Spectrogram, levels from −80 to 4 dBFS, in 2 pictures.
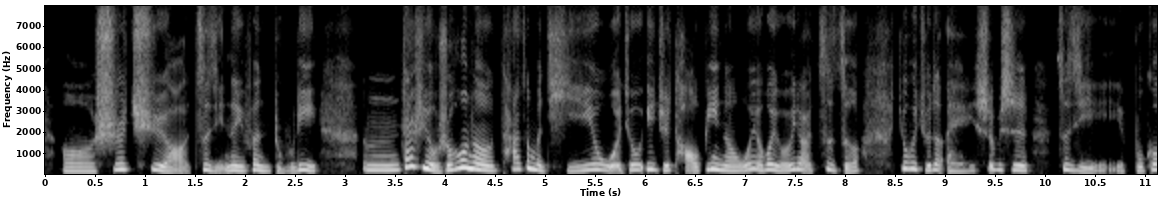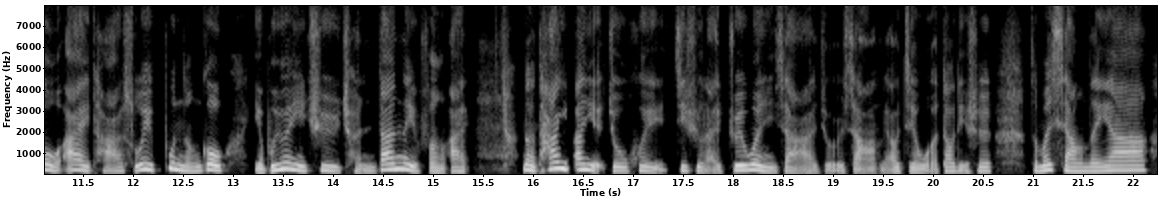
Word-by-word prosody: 呃， 180 Hz, -2 st, -1 dB
失 265 Hz, +8 st, +1 dB
去 260 Hz, -4 st, 0 dB
哦， 175 Hz, -, -1 dB
自 245 Hz, -, -1 dB
己 195 Hz, -, -4 dB
那 210 Hz, +2 st, +4 dB
一 -, -, 0 dB
份 210 Hz, -2 st, 0 dB
独 160 Hz, -2 st, -8 dB
立。 220 Hz, -2 st, +1 dB, 0.4 s
嗯， 225 Hz, 0 st, +2 dB
但 400 Hz, -, +4 dB
是 365 Hz, -, +2 dB
有 245 Hz, -, +7 dB
时 230 Hz, -, +1 dB
候 325 Hz, +8 st, +6 dB
呢， 245 Hz, -8 st, +7 dB
他 280 Hz, -, -4 dB
这 295 Hz, -, -2 dB
么 260 Hz, -5 st, +4 dB
提 200 Hz, +5 st, -4 dB
我 250 Hz, -3 st, +2 dB
就 235 Hz, 0 st, 0 dB
一 270 Hz, -, +1 dB
直 220 Hz, -3 st, -1 dB
逃 200 Hz, -, -2 dB
避 265 Hz, +7 st, +3 dB
呢， 215 Hz, -4 st, +2 dB
我 230 Hz, +6 st, +1 dB
也 285 Hz, -, +1 dB
会 250 Hz, +1 st, +3 dB
有 225 Hz, -, +2 dB
一 -, -, +2 dB
点 270 Hz, 0 st, +1 dB
儿 -, -, -5 dB
自 270 Hz, -6 st, -4 dB
责。 185 Hz, -1 st, -3 dB, 0.4 s
就 300 Hz, -, 0 dB
会 290 Hz, -, +3 dB
觉 220 Hz, -4 st, -1 dB
得， 245 Hz, +1 st, -1 dB
哎， 180 Hz, -1 st, -8 dB
是 210 Hz, -, -3 dB
不 240 Hz, -, -4 dB
是 225 Hz, -2 st, 0 dB, 0.2 s
自 255 Hz, -, -3 dB
己 170 Hz, -7 st, -5 dB
不 185 Hz, -, -3 dB
够 240 Hz, 0 st, +2 dB
爱 230 Hz, -1 st, 0 dB
他， 190 Hz, -, -6 dB
所 205 Hz, +4 st, -1 dB
以 260 Hz, -, +3 dB
不 235 Hz, +7 st, 0 dB
能 200 Hz, -6 st, +1 dB
够， 225 Hz, -2 st, +4 dB, 0.3 s
也 155 Hz, -, 0 dB
不 200 Hz, -, +1 dB
愿 270 Hz, +2 st, +4 dB
意 215 Hz, -, +3 dB
去 210 Hz, -2 st, -1 dB
承 175 Hz, -, -7 dB
担 265 Hz, +3 st, +3 dB
那 235 Hz, -6 st, +4 dB
份 170 Hz, -3 st, -3 dB
爱。 180 Hz, +1 st, -4 dB, 0.5 s
那 230 Hz, -3 st, +4 dB
他 280 Hz, +10 st, +1 dB
一 295 Hz, -2 st, +6 dB
般 260 Hz, -1 st, +2 dB
也 225 Hz, -, 0 dB
就 185 Hz, -2 st, -1 dB
会 200 Hz, +4 st, -4 dB
继 210 Hz, -, -3 dB
续 195 Hz, -1 st, -5 dB
来 -, -, -7 dB
追 225 Hz, 0 st, +2 dB
问 230 Hz, -3 st, +4 dB
一 165 Hz, -, -2 dB
下 170 Hz, 0 st, -5 dB
啊， -, -, -6 dB
就 -, -, -8 dB
是 -, -, -4 dB
想 -, -, -6 dB
了 -, -, -4 dB
解 165 Hz, 0 st, -4 dB
我 155 Hz, -1 st, -3 dB
到 185 Hz, -1 st, -3 dB
底 -, -, -4 dB
是 185 Hz, +3 st, -3 dB, 0.4 s
怎 195 Hz, -, -3 dB
么 225 Hz, +3 st, +5 dB
想 195 Hz, -6 st, 0 dB
的 185 Hz, 0 st, 0 dB
呀。 215 Hz, +2 st, +2 dB
220 Hz, 260 characters per minute, -19 LUFS, 185-245 Hz, 0.5 s, 有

